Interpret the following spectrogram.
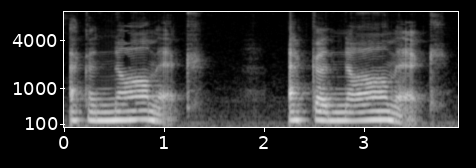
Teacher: Our stress shifts to that ah vowel sound right before the IC ending,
